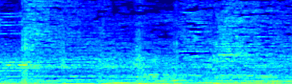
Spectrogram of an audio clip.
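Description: A Malaysian slow rock song playing, a rock band with guitar over bass and drums.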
